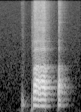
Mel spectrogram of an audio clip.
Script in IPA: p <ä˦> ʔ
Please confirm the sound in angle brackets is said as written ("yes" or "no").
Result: yes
